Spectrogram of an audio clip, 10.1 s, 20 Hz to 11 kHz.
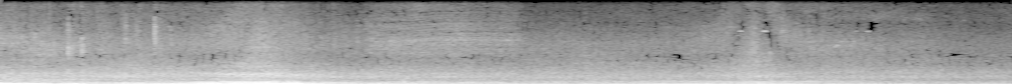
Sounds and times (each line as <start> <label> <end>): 0.0 motorcycles 10.1
0.0 traffic 10.1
